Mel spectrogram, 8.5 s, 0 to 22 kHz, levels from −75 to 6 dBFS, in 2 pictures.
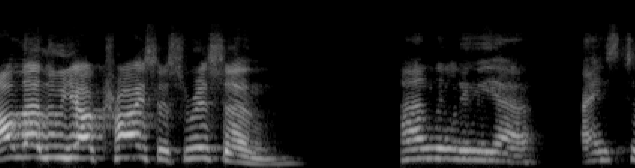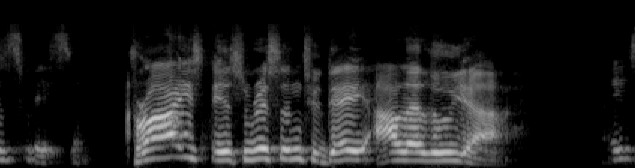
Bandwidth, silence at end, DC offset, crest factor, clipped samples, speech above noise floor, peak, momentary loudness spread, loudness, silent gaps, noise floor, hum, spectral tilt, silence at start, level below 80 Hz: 12.5 kHz; 0.05 s; under 0.1%; 16 dB; under 0.1%; 46 dB; -6 dBFS; 17 LU; -22 LUFS; 2.12-2.20 s, 2.42-2.67 s, 3.72-3.87 s, 8.18-8.25 s; -69 dBFS; none; -3.5 dB/octave; 0 s; -78 dBFS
